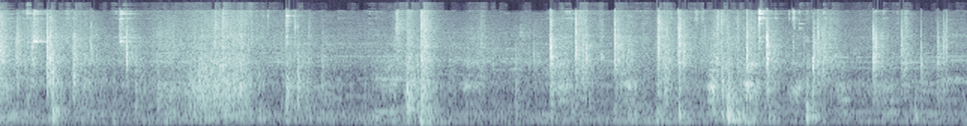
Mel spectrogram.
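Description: A dog whimpers, yips and pants close by in short bursts, with a few thumps and a door-like knock mixed in, and someone talks briefly between the sounds.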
